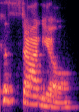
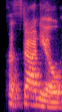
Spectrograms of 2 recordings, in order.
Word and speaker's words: Castagno: say it just sounds like i'd say it castano say again castano is the pronunciation castano it's sound almost italian though it is italian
